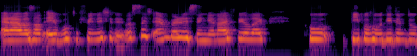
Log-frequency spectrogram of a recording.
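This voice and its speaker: In a Turkish accent, a woman with a dark, mellow tone speaks at a moderate pace. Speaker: event organizer and software developer. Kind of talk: casual chat.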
